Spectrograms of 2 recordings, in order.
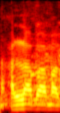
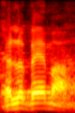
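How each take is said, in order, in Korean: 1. 첫 모음은 열린 'ah'예요. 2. 첫 모음은 앞쪽의 'eh'예요. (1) "그러면 안 돼요" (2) "이렇게 발음해야 돼요"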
